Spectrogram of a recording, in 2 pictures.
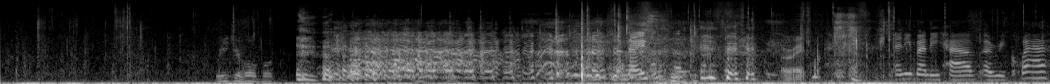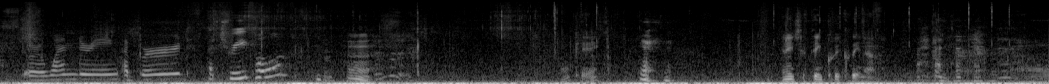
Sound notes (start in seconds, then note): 3.0 crowd laughs; 9.8 group lightly laughing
